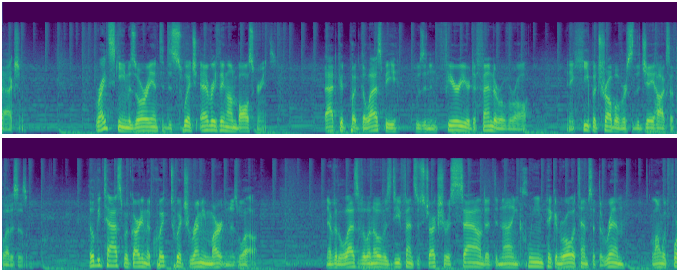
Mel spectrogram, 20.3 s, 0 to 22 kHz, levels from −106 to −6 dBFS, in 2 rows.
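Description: No faults can be heard anywhere in the clip.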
